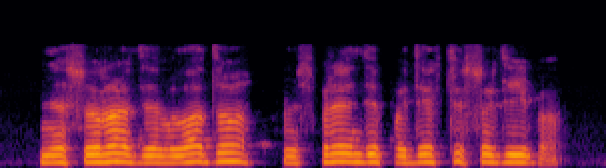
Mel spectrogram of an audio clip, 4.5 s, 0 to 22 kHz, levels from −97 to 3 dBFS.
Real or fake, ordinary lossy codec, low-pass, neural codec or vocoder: fake; MP3, 64 kbps; 7.2 kHz; codec, 16 kHz, 8 kbps, FunCodec, trained on Chinese and English, 25 frames a second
